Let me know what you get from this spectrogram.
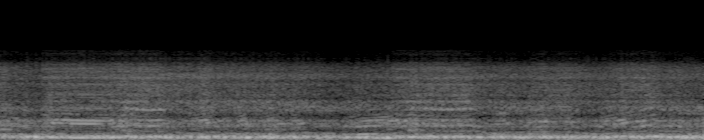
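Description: Race car engine heard onboard while lapping a circuit, its revs rising and falling through the corners over a constant low drone.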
